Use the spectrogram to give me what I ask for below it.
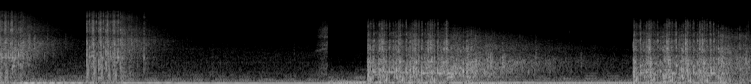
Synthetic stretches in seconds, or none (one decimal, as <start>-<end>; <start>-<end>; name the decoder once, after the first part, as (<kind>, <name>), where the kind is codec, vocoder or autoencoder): none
